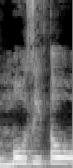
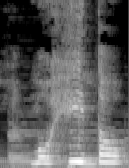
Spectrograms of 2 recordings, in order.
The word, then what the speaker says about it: mojito: Linh đọc sai rồi, cái từ mojito ấy nó phải đọc là mojito, cái chữ G đấy phải đọc là âm hờ đó.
